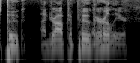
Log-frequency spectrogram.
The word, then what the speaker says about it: Puig: I used to call him Puig, and then I realized through the LIV broadcast that it's Pug. Pug. It's just a little Pug. It's Pug.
